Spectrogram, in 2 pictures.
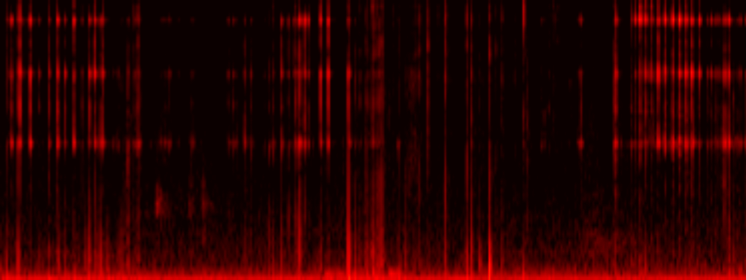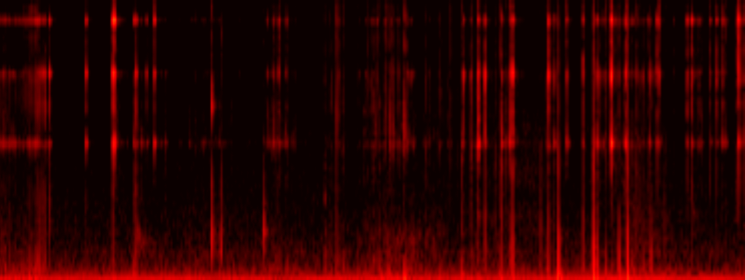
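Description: Long nails tap and scratch along the rim and sides of a small ribbed glass candle jar full of pink wax, with the wick visible. The sound is a quiet stream of many short, bright clicks and scrapes with light glassy chinks over a steady low hum.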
